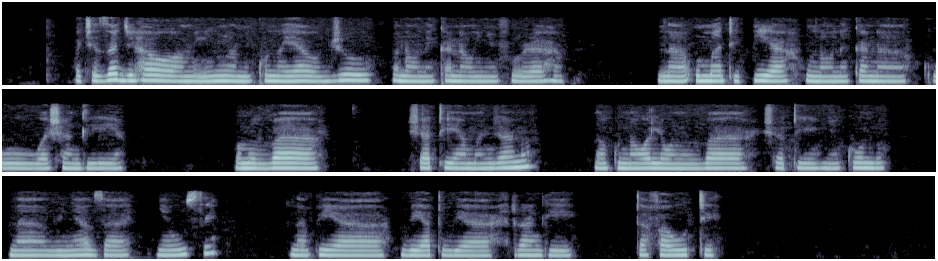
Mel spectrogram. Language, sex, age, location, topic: Swahili, female, 18-24, Nakuru, government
